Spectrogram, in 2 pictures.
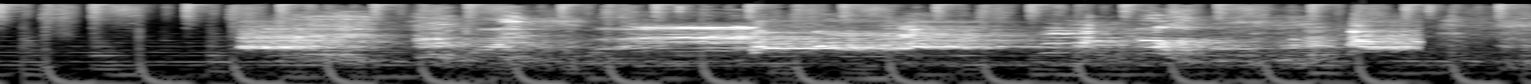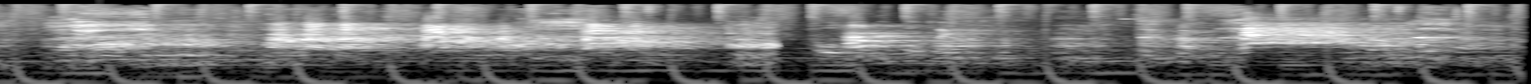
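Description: Background music with a steady low beat. From about a second in, a young dog makes dog sounds as it bites and tugs at a padded bite sleeve.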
